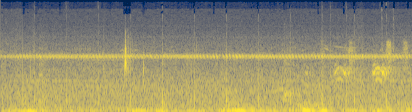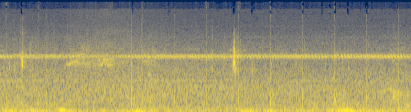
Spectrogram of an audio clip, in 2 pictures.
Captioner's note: crickets and birds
